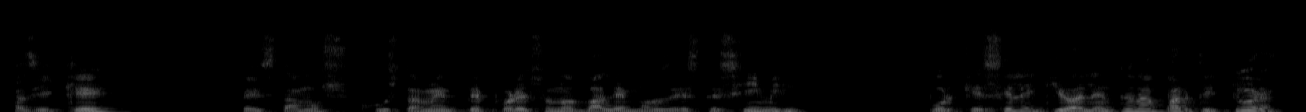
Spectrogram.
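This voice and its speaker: A man giving an informal online lecture as an instructor, expressive and didactic, often checking in with short questions. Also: medium pitch, moderate pace, husky, no echo, highs cut off. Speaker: radio drama instructor.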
